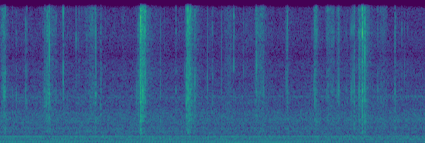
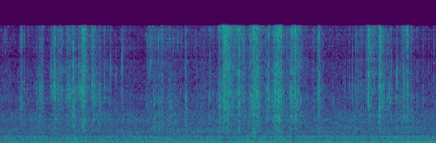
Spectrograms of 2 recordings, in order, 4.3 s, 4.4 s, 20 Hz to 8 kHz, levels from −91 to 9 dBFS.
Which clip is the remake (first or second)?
second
